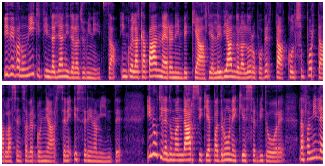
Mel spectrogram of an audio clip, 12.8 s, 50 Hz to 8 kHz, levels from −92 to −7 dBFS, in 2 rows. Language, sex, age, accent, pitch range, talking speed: Italian, female, 20-39, native, 180-230 Hz, 155 wpm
